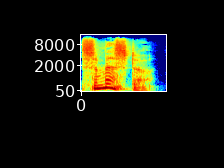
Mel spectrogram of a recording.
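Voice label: "semester", English, British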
